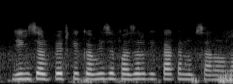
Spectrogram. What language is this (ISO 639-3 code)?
bho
